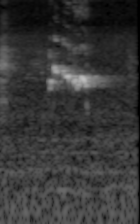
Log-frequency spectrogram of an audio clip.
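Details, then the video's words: A single clear whistled note from a bird in the Indonesian morning, starting high and gliding down with a slight warble, preceded by a faint chirp. "morning bird sound"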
